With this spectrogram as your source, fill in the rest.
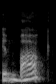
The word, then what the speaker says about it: Imbolc: Seasons that we see of the wheel so imbach can be spelled a few different ways um I typically spell it i m b o l c you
